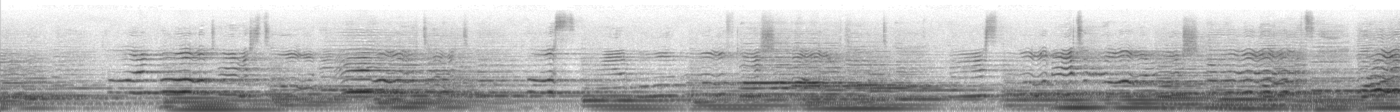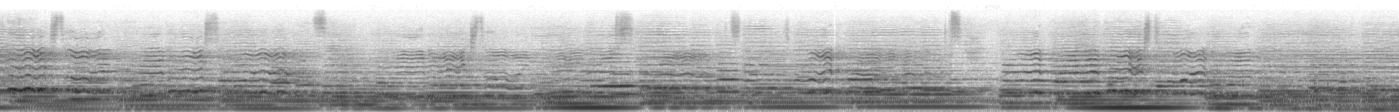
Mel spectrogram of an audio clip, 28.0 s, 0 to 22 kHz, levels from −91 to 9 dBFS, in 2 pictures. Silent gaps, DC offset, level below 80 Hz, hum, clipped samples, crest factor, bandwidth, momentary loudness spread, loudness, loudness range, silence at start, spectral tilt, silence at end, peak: none; under 0.1%; -38 dBFS; none; under 0.1%; 18 dB; 13 kHz; 12 LU; -18 LUFS; 5 LU; 0 s; -6.5 dB/octave; 0 s; 0 dBFS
